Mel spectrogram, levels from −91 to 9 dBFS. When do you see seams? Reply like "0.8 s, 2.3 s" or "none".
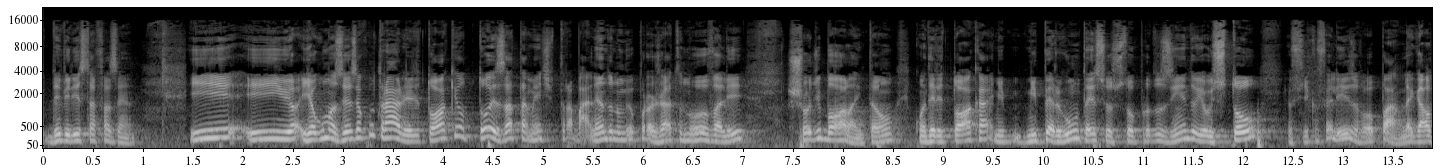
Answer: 1.4 s, 9.5 s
